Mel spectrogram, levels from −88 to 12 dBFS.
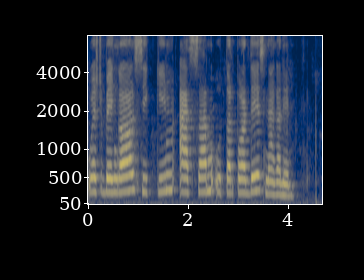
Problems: background sounds at intervals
